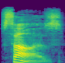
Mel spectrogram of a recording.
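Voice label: "sars", British English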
